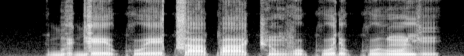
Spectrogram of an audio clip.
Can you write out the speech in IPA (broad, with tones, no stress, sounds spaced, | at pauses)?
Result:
b ɪ˦ ɡ eː˨ kʷ eː˨ t͡s aː˨ p aː˨ t͡ʃ ũ˨ v o˦ kʷ i˦˨ ɾ ɪ˦ kʷ i˦ β ũ˦ j i˨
